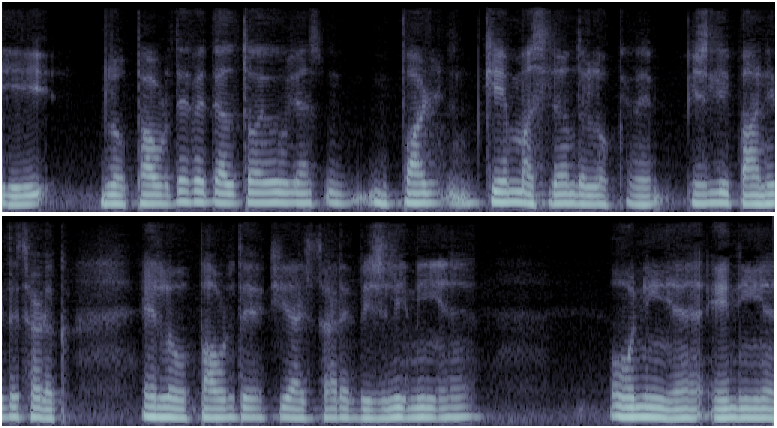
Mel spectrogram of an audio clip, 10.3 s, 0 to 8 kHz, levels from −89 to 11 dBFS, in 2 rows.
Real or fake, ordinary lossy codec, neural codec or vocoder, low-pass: fake; MP3, 48 kbps; codec, 16 kHz, 0.8 kbps, ZipCodec; 7.2 kHz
